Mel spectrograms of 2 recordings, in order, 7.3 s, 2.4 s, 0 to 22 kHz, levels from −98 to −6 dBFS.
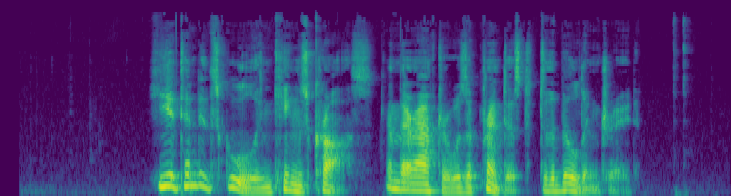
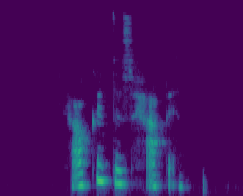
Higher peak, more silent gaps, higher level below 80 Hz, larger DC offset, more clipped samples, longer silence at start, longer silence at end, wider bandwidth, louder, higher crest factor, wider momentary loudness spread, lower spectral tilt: first, -4 dBFS vs -28 dBFS; neither; first, -58 dBFS vs under -90 dBFS; neither; neither; first, 1.55 s vs 0.7 s; first, 1.05 s vs 0.6 s; about the same, 16 kHz vs 16 kHz; first, -22 LUFS vs -46 LUFS; about the same, 20 dB vs 20 dB; second, 14 LU vs 19 LU; about the same, -6 dB/octave vs -5.5 dB/octave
